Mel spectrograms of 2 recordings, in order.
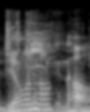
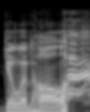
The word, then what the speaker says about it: Gyllenhaal: Is it Gyllenhaal? Gyllenhaal. Yeah. It's hard G. It's like a GIF.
